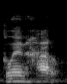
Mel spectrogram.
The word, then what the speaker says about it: Gaddum: Gaddum, but over there it's pronounced Haddam. Glenn Haddam.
